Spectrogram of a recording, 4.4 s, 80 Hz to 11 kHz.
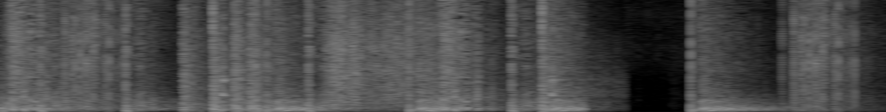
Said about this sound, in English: I hope everyone had a safe and festive 4th of July here in the U.S. I went to a couple fireworks displays, and they were pretty good.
